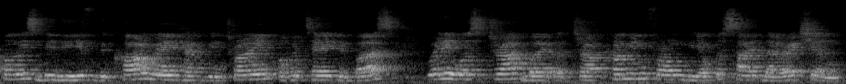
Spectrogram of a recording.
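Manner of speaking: usual speaking voice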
